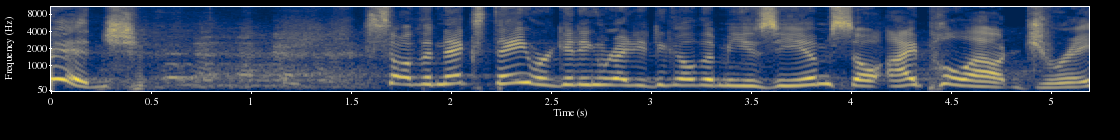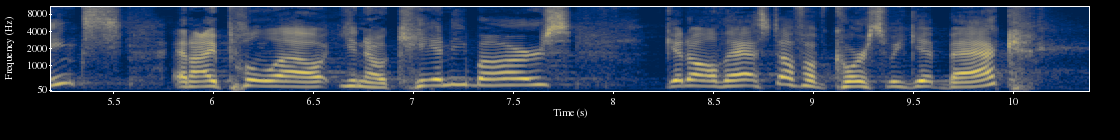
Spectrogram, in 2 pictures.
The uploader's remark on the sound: We went campin'. Dug up some inspiring and amazing money stories from fellow campers. We are live today from Camp FI (financial independence).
